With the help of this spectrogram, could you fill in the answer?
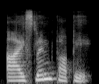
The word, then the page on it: Iceland poppy: Indian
